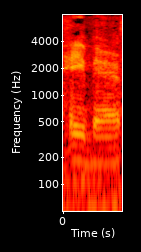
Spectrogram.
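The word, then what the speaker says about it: Hebert: and by the way my last name is pronounced hey bear if you care yes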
